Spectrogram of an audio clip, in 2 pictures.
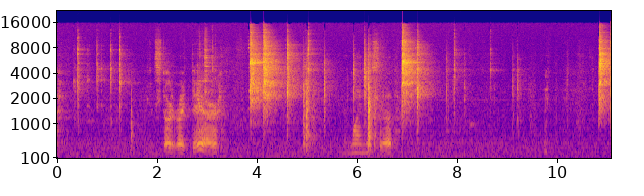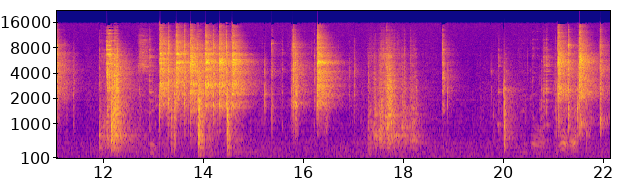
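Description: Metal tools clink and rattle in a plastic case.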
